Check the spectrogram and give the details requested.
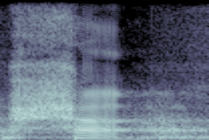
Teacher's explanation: Kalau ha itu tenggorokan tengah atas sedikit. Ha suaranya bersih mengalir persis di atas lidah.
